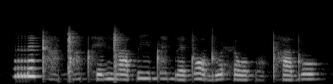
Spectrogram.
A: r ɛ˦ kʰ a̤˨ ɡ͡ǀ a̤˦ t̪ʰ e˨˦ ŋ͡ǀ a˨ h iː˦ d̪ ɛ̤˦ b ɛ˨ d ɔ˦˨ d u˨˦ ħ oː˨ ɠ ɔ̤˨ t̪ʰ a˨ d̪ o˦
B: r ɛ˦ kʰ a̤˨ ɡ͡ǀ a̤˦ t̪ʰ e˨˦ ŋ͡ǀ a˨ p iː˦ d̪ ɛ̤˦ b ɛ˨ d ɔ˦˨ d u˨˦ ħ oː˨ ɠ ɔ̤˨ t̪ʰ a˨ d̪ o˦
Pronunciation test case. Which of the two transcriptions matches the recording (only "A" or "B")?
B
